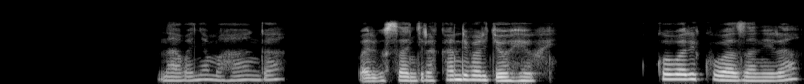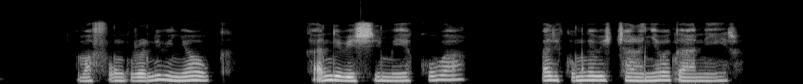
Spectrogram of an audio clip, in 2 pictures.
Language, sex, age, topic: Kinyarwanda, female, 25-35, finance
